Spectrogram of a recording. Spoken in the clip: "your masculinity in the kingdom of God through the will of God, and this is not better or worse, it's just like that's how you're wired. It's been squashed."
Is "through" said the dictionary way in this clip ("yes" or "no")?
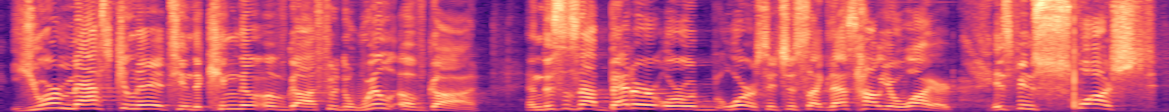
yes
